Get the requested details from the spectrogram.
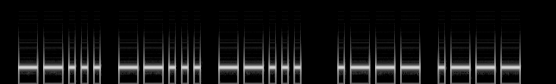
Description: Morse code, heard as a keyed tone, about 19 wpm, 800 Hz. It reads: 777 JJ
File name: All Groups 1-minute Blocks / Groups@18 / JZ17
